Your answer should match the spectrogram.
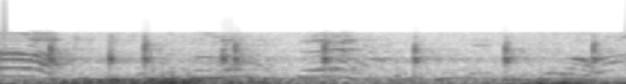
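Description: Several people's voices calling out, with no clear words, over a steady low rumble.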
